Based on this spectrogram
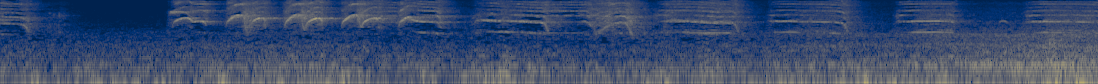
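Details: Wild brown-eared bulbul calling on the forested slopes of Gyeyangsan mountain: rapid bursts of shrill, harmonic-rich chirps, each note sliding downward, tumbling in dense overlapping series after a brief quiet start, over a soft low rustling background.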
